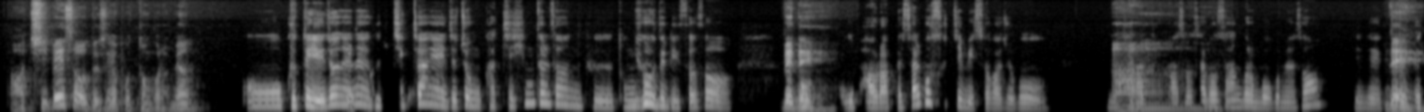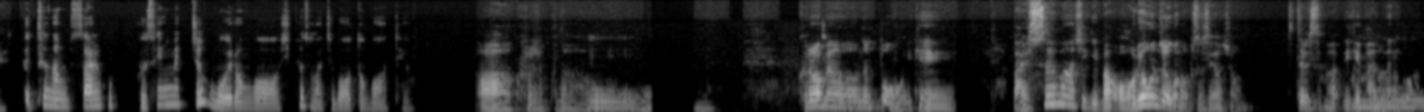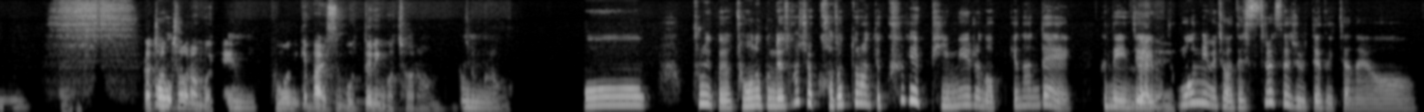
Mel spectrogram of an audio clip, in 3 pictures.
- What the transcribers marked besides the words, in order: other background noise; distorted speech; laughing while speaking: "동료들이"; background speech; unintelligible speech; teeth sucking
- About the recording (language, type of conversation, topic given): Korean, unstructured, 스트레스를 받을 때 주로 혼자 해결하는 편이신가요, 아니면 주변에 도움을 요청하시나요?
